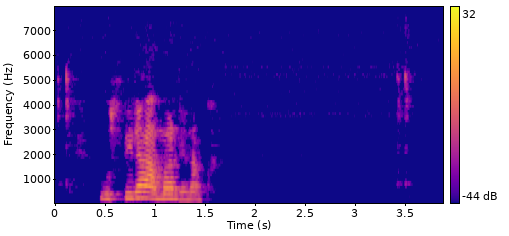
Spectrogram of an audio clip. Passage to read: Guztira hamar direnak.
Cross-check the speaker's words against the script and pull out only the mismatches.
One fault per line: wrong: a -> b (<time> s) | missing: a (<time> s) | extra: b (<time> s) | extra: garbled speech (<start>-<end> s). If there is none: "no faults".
no faults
